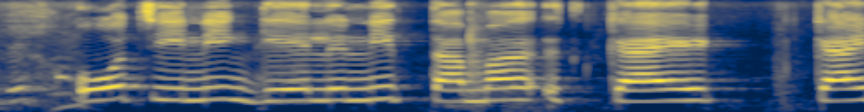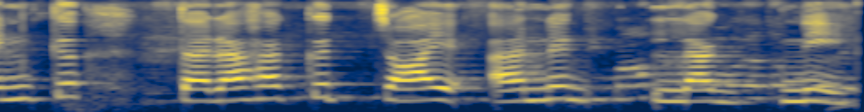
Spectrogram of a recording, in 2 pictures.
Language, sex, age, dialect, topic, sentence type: Maithili, female, 25-30, Bajjika, agriculture, statement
